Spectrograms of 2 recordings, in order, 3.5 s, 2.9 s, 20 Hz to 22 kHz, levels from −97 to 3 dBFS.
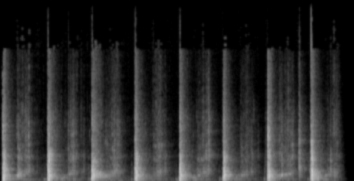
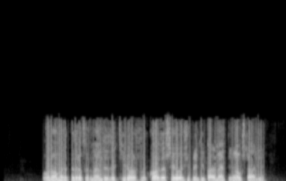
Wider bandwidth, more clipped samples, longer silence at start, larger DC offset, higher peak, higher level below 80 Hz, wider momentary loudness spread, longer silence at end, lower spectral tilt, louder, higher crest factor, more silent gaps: first, over 20 kHz vs 8 kHz; neither; second, 0 s vs 0.45 s; neither; about the same, 0 dBFS vs -2 dBFS; second, -64 dBFS vs -36 dBFS; about the same, 3 LU vs 4 LU; about the same, 0.3 s vs 0.25 s; second, -2.5 dB/octave vs -6.5 dB/octave; second, -27 LUFS vs -16 LUFS; first, 28 dB vs 14 dB; neither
